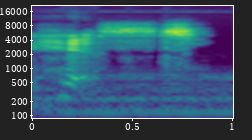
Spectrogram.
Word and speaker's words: hissed: Alright, hissed. Does that make the d sound or the t sound? Hissed. Yep, talking test again. A lot of them with the t sound at the end, right?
